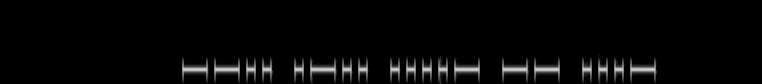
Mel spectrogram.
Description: Morse code, heard as a keyed tone, about 15 wpm, 700 Hz. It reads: ZL4MV
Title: DXCC-100 Call Signs - 5 Characters - 15wpm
